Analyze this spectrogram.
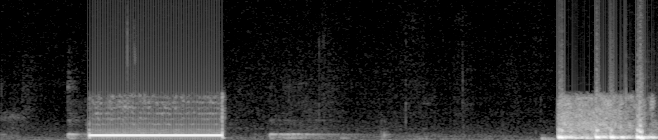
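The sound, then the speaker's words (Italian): A loud, steady ringback tone from an outgoing phone call sounds for about a second, followed by a fainter, shorter tone, then a noisy, crackly burst as the line seems to connect. “In attesa, oh, lo squillo si sente bene ora.”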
